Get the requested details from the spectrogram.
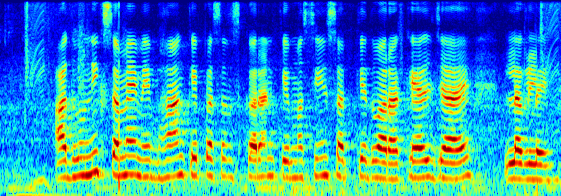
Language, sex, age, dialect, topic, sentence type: Magahi, male, 18-24, Western, agriculture, statement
